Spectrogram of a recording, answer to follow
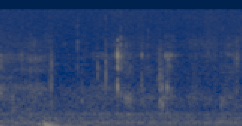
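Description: A person chewing a mouthful of pastry with the mouth closed, faintly, with a few soft, short mouth clicks.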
